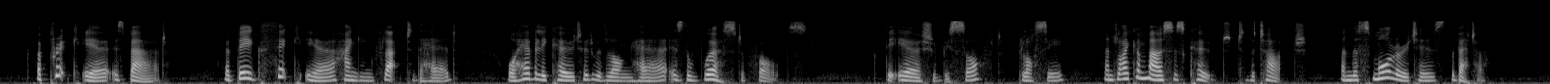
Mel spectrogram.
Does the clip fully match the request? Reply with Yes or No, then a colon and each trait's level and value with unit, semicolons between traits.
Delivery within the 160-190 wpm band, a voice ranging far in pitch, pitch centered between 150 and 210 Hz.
No: average, 180 wpm; average, 4.3 semitones; high, 190 Hz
